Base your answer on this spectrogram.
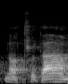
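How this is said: It is said with a French pronunciation. "or whatever French pronunciation you want to put on it"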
